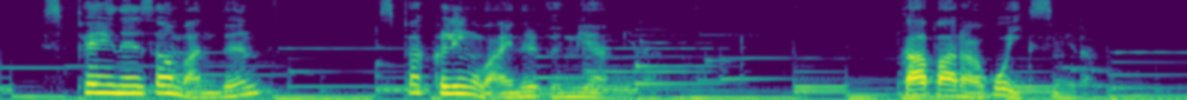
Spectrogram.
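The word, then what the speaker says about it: Cava: 까바라고 읽습니다.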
